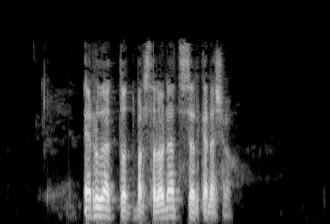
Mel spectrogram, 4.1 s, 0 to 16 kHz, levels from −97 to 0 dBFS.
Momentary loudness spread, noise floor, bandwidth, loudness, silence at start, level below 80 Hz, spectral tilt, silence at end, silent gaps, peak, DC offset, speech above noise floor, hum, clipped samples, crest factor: 7 LU; under -90 dBFS; 8.2 kHz; -15 LUFS; 1.05 s; -60 dBFS; -4.5 dB/octave; 1.25 s; none; 0 dBFS; under 0.1%; over 76 dB; none; under 0.1%; 16 dB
